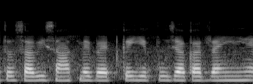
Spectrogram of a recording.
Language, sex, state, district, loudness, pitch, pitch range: Hindi, female, Bihar, Purnia, -17 LUFS, 190 Hz, 185-195 Hz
